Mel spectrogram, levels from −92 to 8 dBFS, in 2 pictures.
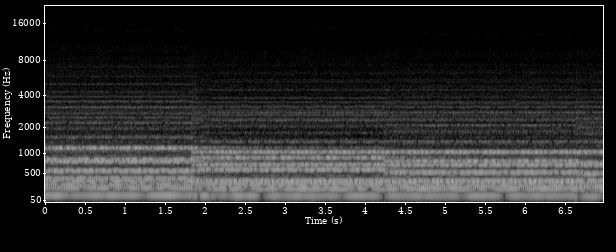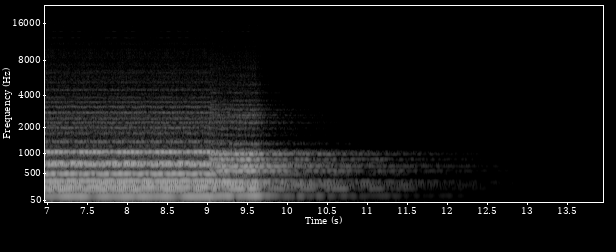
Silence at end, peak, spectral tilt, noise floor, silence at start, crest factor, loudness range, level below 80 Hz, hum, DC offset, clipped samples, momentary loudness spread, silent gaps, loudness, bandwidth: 3.4 s; -18 dBFS; -9 dB/octave; under -90 dBFS; 0 s; 14 dB; 5 LU; -74 dBFS; none; under 0.1%; under 0.1%; 2 LU; none; -32 LUFS; 10 kHz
